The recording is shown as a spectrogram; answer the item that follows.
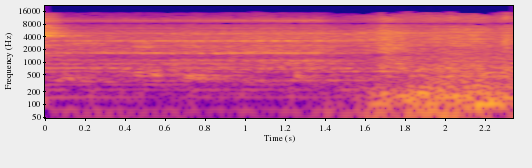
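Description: Backup generator starting up automatically in a simulated power outage: a low engine rumble comes up sharply near the end. Before it there is a thin, steady high-pitched whine.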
